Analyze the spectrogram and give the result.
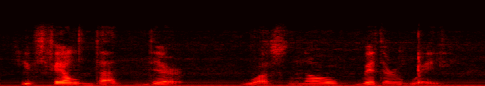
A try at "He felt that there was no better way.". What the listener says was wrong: Good, good. Nice job.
